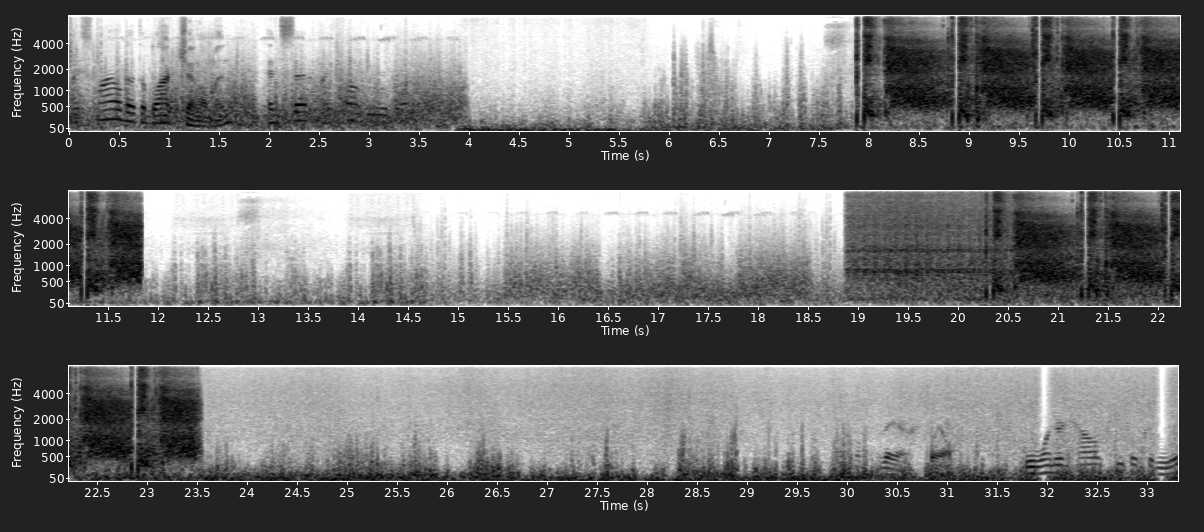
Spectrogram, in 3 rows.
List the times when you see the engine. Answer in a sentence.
You can hear the engine from 18.9 to 20.8 s.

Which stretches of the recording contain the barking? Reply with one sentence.
You can't hear the barking here.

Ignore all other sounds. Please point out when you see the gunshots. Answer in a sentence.
The gunshots can be heard from 7.8 to 11.8 s and from 20.2 to 23.6 s.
